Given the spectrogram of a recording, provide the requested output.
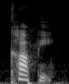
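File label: "copy", US English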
